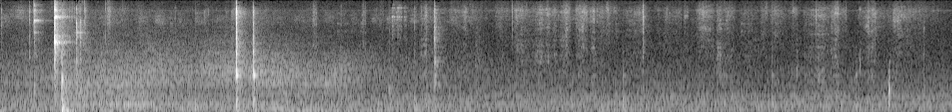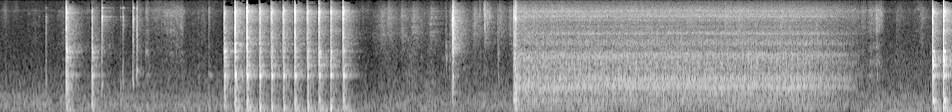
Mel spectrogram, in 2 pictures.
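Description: Stainless steel stand-mixer bowl being knocked and scraped: scattered sharp taps, then two quick even runs of loud metallic clicks. In between, a KitchenAid stand mixer motor runs steadily for about five seconds and winds down.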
